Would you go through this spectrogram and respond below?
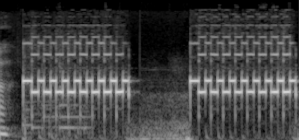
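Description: An electronic phone ringtone plays a repeating warbling pattern, two loud bursts separated by a short pause.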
